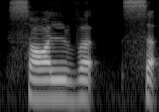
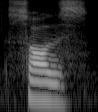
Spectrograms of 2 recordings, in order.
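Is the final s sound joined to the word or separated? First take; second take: separated; joined. First: The final s is split off after a break. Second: The final s is blended into the word. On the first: The speaker calls it wrong. "You don't say solve, s, right?" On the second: The speaker calls it right. "It's solves"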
